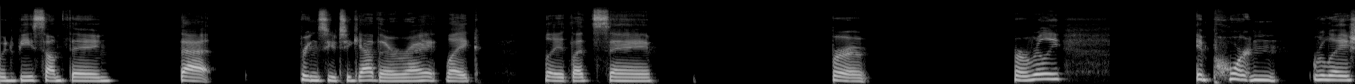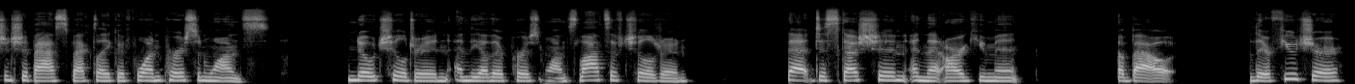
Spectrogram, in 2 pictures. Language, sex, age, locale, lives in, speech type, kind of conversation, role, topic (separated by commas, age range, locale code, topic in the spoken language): English, female, 40-44, en-US, United States, conversation, unstructured, none, How can arguments actually help a couple grow closer?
